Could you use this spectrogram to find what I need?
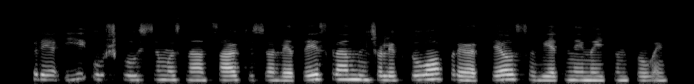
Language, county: Lithuanian, Marijampolė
